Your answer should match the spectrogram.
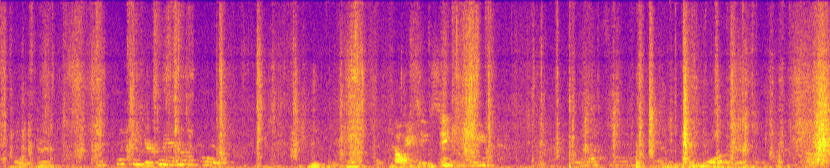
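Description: Indistinct voices of people talking, quieter than nearby speech, with scattered short taps and scuffs.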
